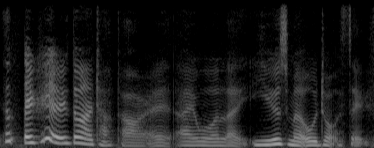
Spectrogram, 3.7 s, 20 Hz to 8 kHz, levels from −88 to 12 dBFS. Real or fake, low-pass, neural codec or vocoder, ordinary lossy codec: fake; none; codec, 16 kHz, 0.5 kbps, FunCodec, trained on Chinese and English, 25 frames a second; none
